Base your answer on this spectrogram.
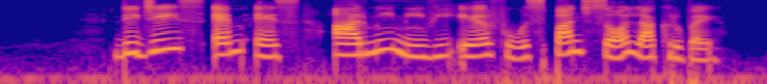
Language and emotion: Punjabi, neutral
